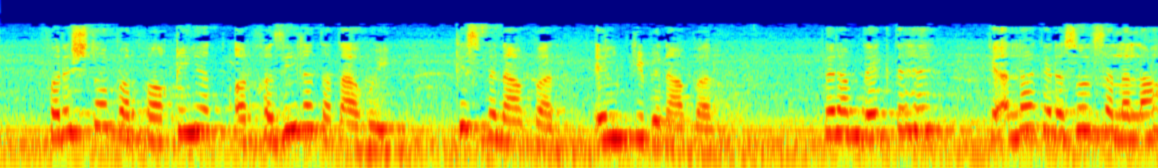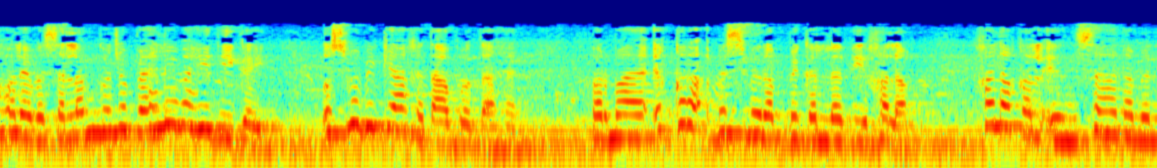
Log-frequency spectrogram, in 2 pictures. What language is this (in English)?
Urdu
